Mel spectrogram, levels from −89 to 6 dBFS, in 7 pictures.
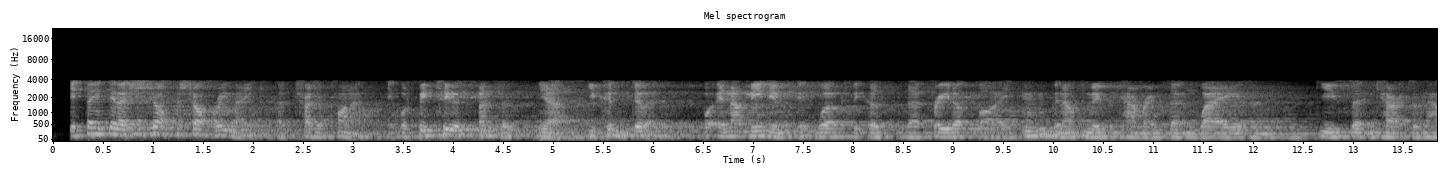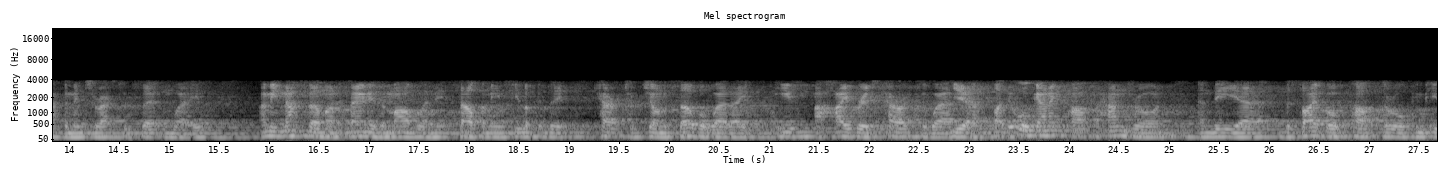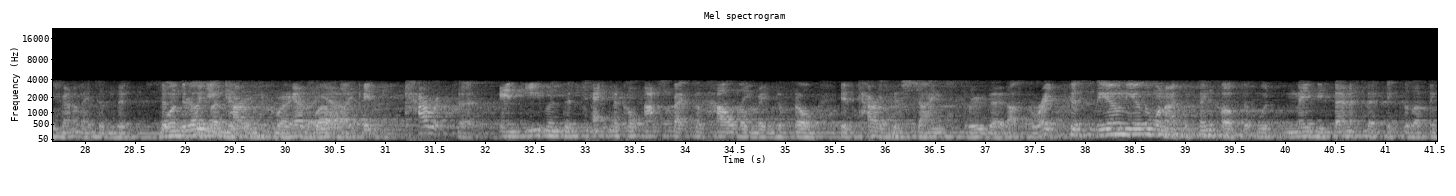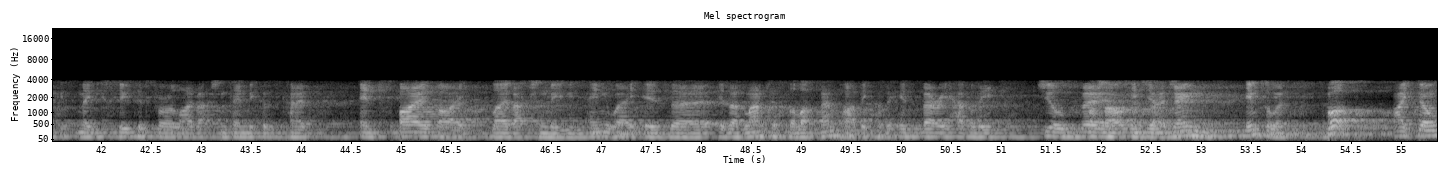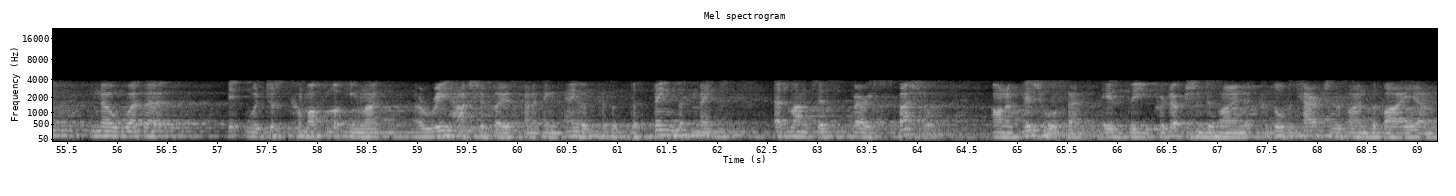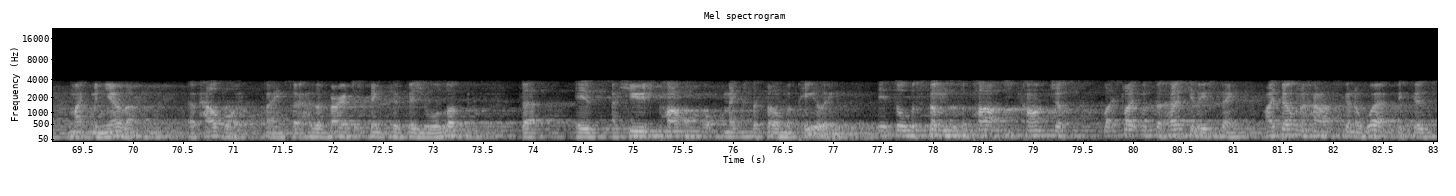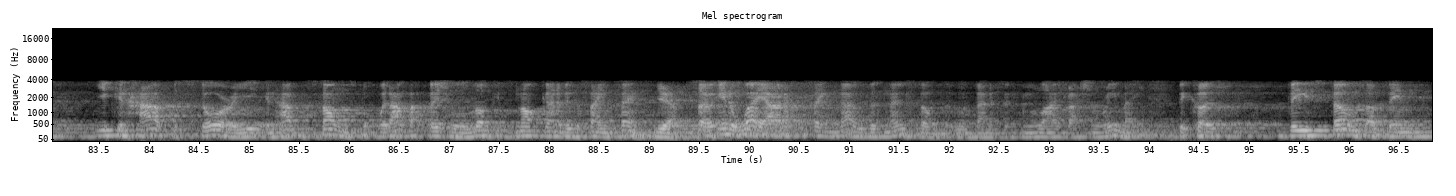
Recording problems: off-mic speech; far
high frequencies cut off; severe; nothing above 4 kHz
room echo; noticeable; dies away in 2.1 s

